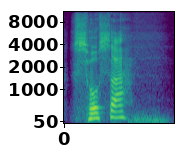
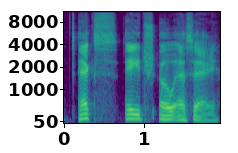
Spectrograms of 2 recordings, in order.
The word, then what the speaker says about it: Xhosa: I'm going to butcher how it's pronounced, but I think it's Xhosa, Xhosa, for his role, which is spoken in the film.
